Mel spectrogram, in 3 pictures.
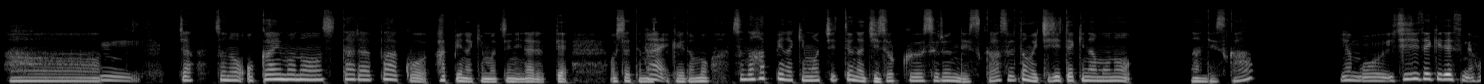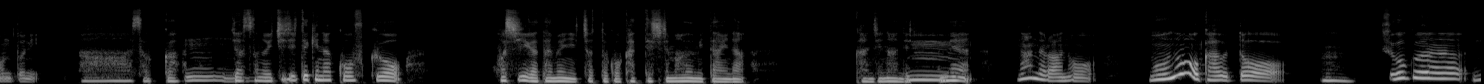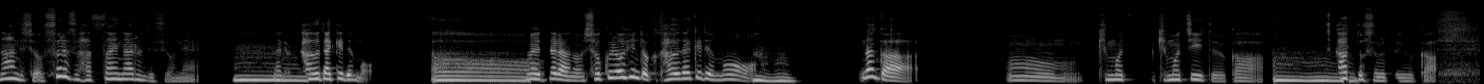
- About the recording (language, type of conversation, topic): Japanese, advice, 買い物で一時的な幸福感を求めてしまう衝動買いを減らすにはどうすればいいですか？
- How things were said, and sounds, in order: none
